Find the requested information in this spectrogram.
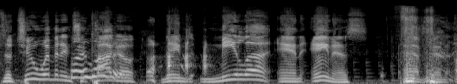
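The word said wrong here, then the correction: Anais: I think I mispronounced that. It's A-N-A-I. IS. How would one pronounce that word? – Anise, I believe. – Anise, I'm terribly sorry.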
